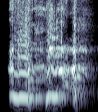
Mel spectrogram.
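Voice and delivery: loud, high mock choking cough; wild coughing. Game master acts out Kodaki choking on a drink, coughing. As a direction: hack and splutter as if choking. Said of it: "Kodaki is coughing wildly".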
